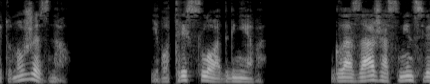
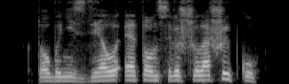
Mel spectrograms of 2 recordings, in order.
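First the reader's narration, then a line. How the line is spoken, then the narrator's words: Loud public announcement. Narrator (Russian): громко сказала Жасмин, чтобы услышали все, кто хотел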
